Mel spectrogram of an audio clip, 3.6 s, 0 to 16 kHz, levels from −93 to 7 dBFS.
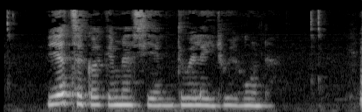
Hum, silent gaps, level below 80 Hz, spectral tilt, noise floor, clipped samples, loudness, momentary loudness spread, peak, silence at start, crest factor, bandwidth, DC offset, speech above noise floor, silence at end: none; none; -64 dBFS; -4 dB/octave; -50 dBFS; under 0.1%; -26 LUFS; 24 LU; -8 dBFS; 0.5 s; 18 dB; 11.5 kHz; under 0.1%; 25 dB; 0.9 s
